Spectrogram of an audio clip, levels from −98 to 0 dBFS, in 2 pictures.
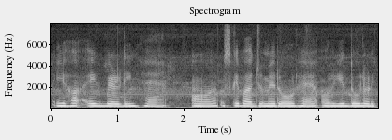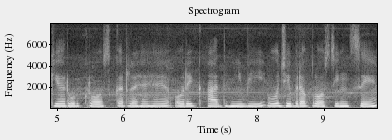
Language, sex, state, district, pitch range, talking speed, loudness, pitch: Hindi, female, Maharashtra, Pune, 210-225 Hz, 170 wpm, -16 LUFS, 220 Hz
